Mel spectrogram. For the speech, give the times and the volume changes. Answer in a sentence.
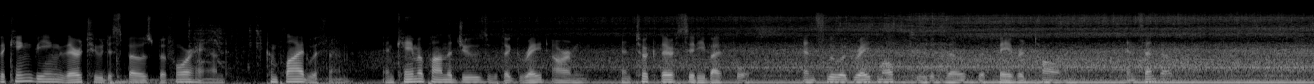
The speech can be heard from 0.0 to 11.8 s, at a steady volume.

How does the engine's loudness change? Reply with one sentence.
The volume of the engine goes up.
